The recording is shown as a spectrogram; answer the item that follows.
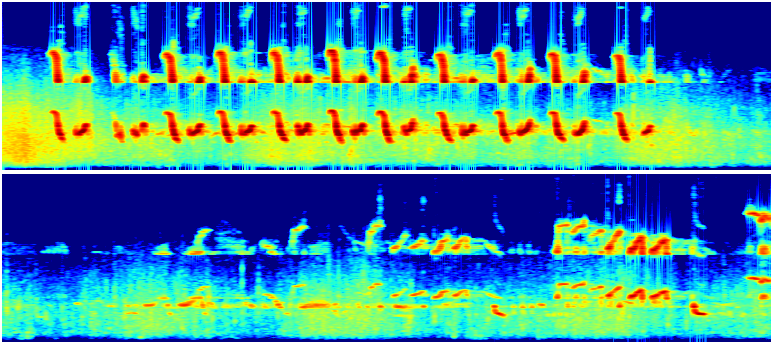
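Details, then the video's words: Spring lakeside Bluethroat song opening with a fast run of about twenty sharp, identical high ticking notes, then fading into quieter, varied twittering phrases while waves murmur steadily underneath. "the singing of the bird Varakushki"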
